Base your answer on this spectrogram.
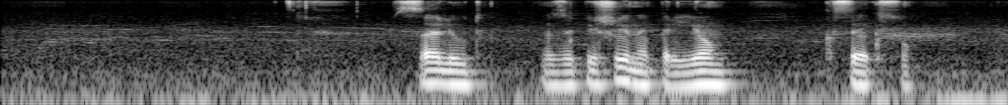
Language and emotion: Russian, neutral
